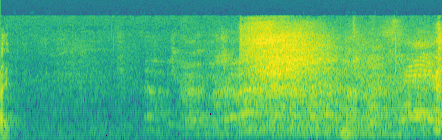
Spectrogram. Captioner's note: laughter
